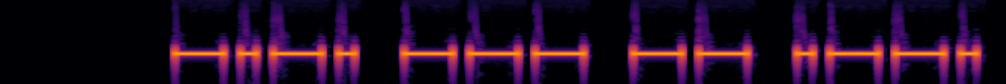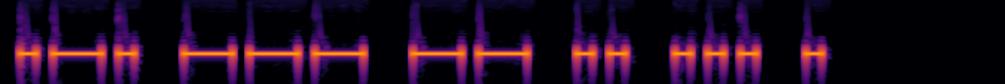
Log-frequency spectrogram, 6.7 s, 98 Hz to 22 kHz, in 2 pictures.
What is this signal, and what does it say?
Morse code, heard as a keyed tone, about 22 wpm, 700 Hz. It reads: COMPROMISE
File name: practice / 22wpm / 10 Letter Words - First 3 Letters Given - 22wpm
